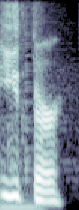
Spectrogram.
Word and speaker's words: Aether: looked it up and that is just the Latin spelling of ether it's pronounced ether but the team was calling it Aether so we're like well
